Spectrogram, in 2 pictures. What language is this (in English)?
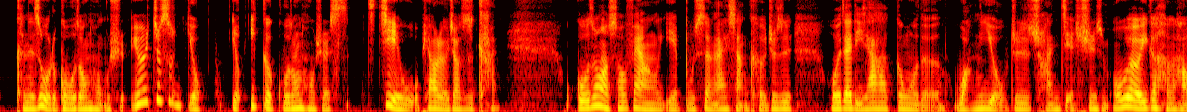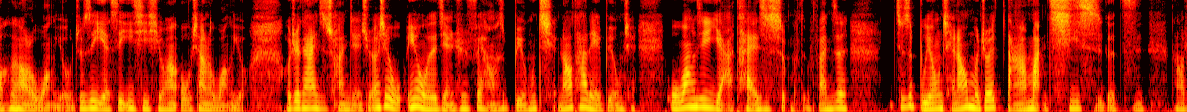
Chinese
